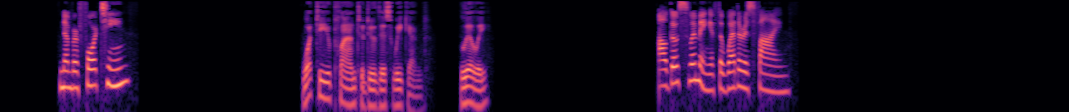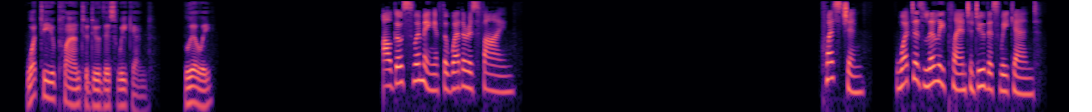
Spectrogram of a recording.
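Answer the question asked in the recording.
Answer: Go swimming if the weather is fine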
